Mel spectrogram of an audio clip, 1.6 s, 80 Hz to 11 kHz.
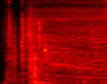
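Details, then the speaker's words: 1969 Chevelle wagon power window after a few hours of work and cleaned door jambs: short smooth motor hum as the glass goes up and down, even pitch, no grinding or binding; window working normally. "Window goes up and the window goes down."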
